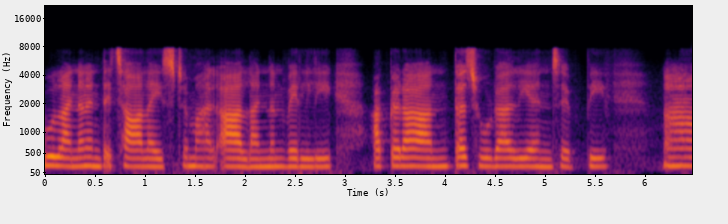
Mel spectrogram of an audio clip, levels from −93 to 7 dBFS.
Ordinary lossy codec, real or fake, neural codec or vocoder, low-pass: none; fake; codec, 16 kHz, 0.5 kbps, X-Codec, HuBERT features, trained on LibriSpeech; none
